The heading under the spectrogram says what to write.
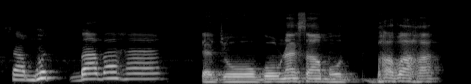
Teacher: if it is Alpa Prana only, when you come to Bha, you must make it Mahaprana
